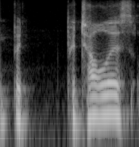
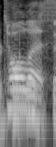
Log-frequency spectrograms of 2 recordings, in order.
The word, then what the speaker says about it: Ptolus: I'm sure this would be an internet debate on the pronunciation, but it would be Ptolus or Ptolus.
